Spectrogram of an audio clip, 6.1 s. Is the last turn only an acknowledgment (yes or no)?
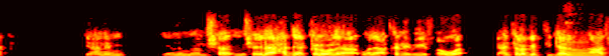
yes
